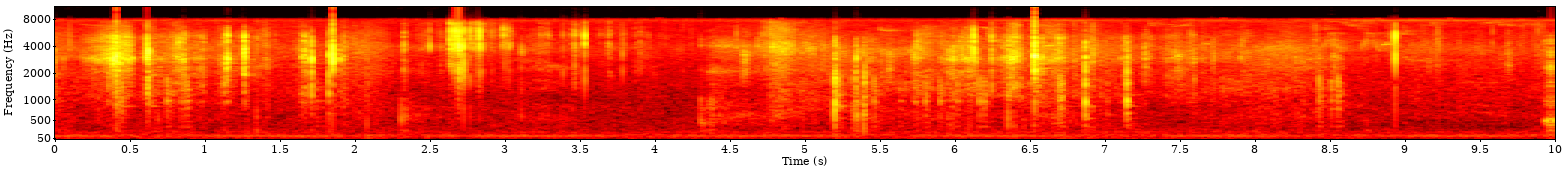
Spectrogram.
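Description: Papery husk of a ground cherry crackling and tearing as it is picked and ripped open by hand, amid rustling leaves: a string of short, sharp crackles in two spells, quieter in between.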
